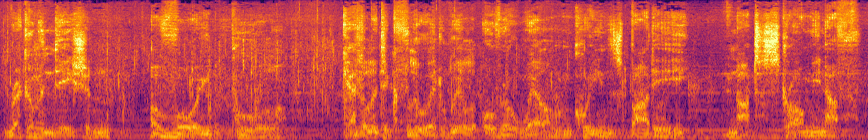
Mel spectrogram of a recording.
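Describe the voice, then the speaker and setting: A cold alien geneticist creature with a cavernously low, heavily creaking voice. It reports in terse, clinical fragments, as in a game cinematic, with loud music underneath. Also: male voice, very animated, slow pace, full character voice. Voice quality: deep, guttural, gravelly. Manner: terse clinical phrases without articles. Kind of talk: video game cinematic acting. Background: loud game soundtrack.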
